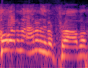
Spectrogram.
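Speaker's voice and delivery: high nervous mock denial; fearful citizen. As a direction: squeak out a scared yes-man line. Voicing scared interviewees.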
